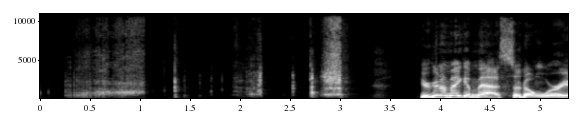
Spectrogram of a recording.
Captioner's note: scooping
